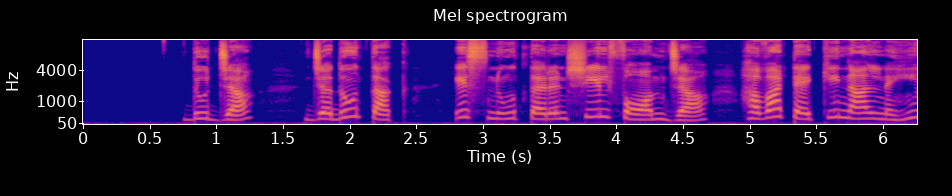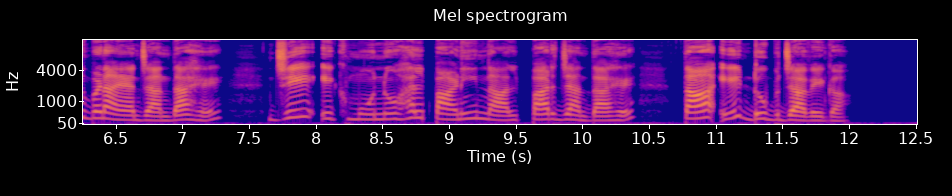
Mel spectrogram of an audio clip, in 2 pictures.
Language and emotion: Punjabi, neutral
